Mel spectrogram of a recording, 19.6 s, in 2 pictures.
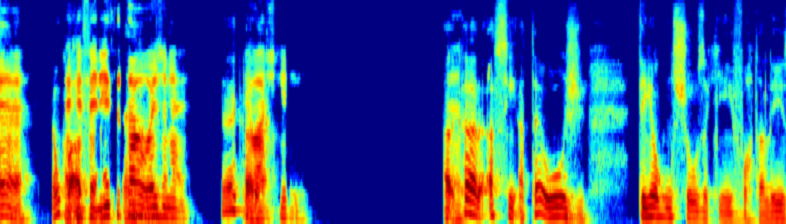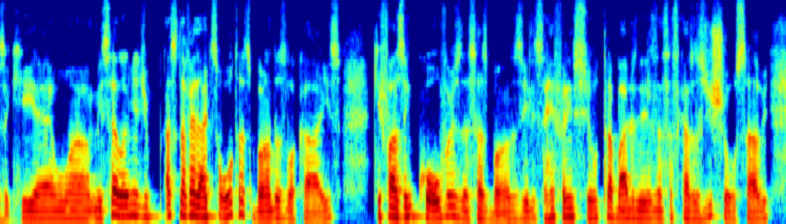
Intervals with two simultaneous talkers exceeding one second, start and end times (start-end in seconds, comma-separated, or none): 0.8-2.2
